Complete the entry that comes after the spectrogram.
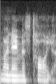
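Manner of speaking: close, soft whispering. A player's character leans close to whisper into her ear: whispering. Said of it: "I'm going to whisper".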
